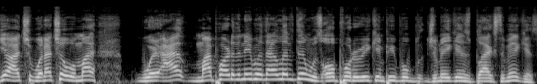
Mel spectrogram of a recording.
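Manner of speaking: ordinary talk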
